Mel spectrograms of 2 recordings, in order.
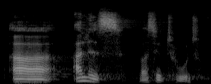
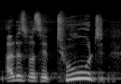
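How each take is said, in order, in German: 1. Die Betonung liegt auf dem Wort alles. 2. Die Betonung liegt auf dem Wort tut.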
